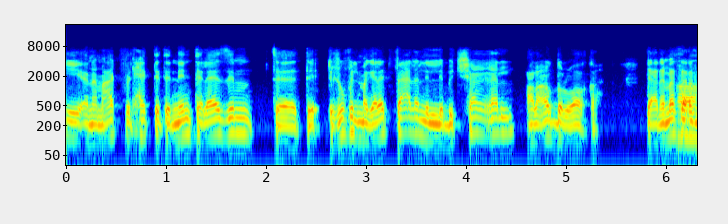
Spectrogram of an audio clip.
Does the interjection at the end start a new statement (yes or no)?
no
